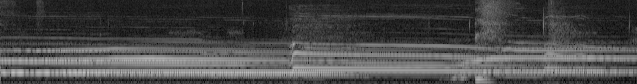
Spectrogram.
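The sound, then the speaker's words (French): Several wolves howl together in a long, layered chorus of sustained, gliding tones, with pitches bending and overlapping and a brief yipping break near the end, heard clearly with no talking. “On va aller voir le loup.”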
